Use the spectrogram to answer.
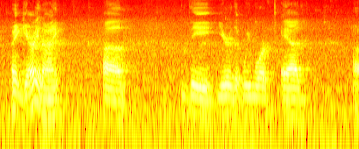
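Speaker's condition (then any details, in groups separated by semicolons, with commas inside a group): No condition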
